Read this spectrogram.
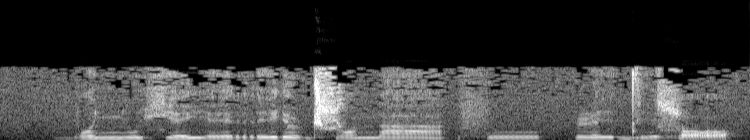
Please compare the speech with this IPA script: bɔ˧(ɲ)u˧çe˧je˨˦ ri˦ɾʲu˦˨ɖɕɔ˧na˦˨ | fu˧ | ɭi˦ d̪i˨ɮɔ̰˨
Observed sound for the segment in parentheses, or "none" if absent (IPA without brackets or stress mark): ɲ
